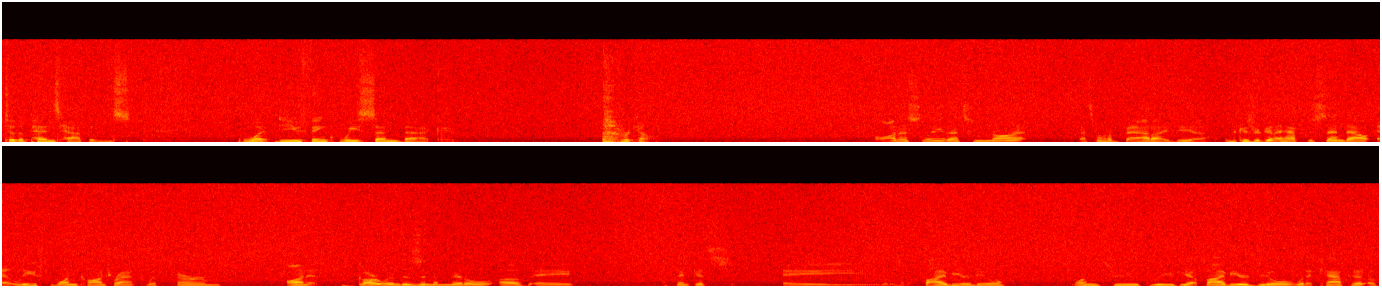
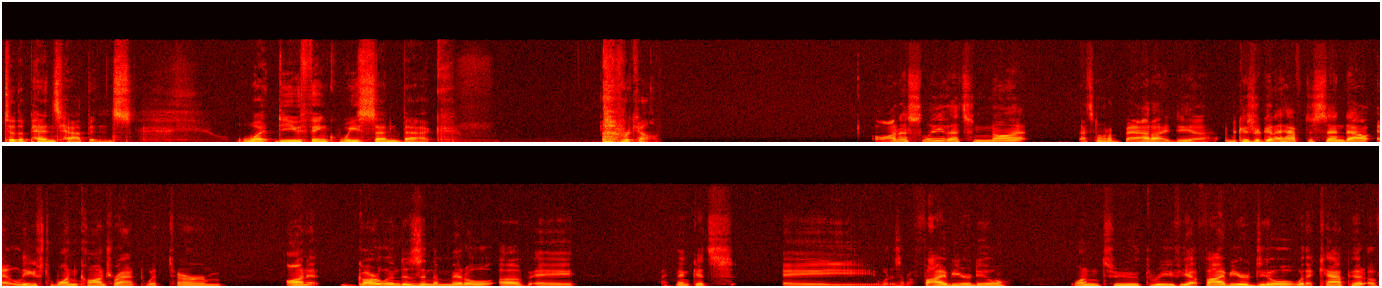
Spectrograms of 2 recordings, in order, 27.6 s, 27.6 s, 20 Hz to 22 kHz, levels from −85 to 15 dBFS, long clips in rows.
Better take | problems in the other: second | hiss; loud; throughout; 3 dB below the speech; faint in the second

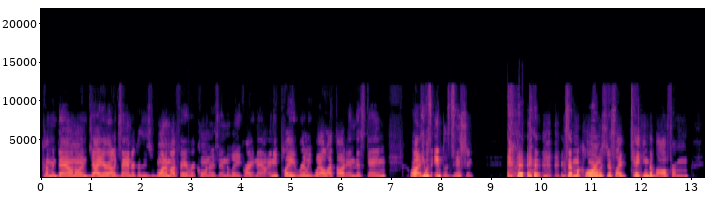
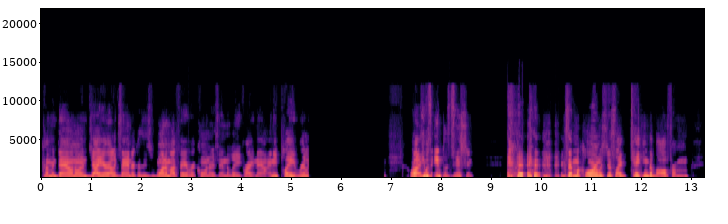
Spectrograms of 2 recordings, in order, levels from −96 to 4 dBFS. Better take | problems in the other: first | audio cutting out; at 5.5 s for 1.5 s

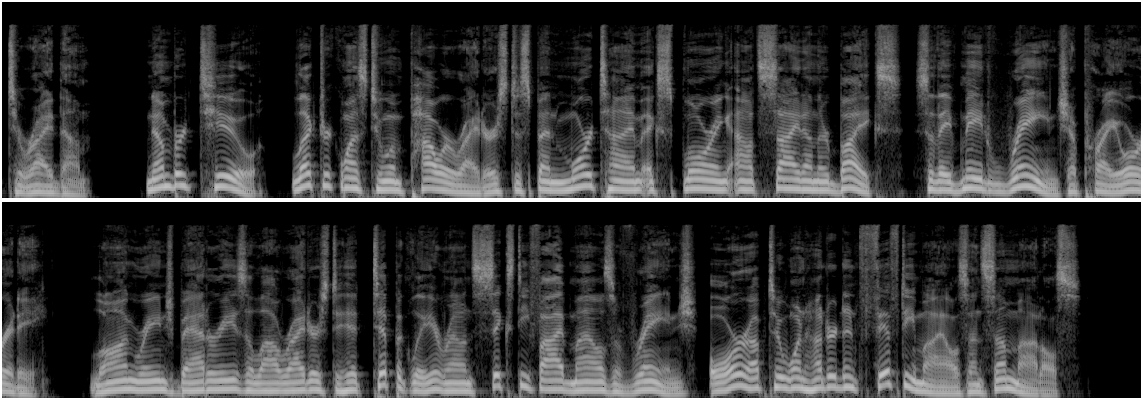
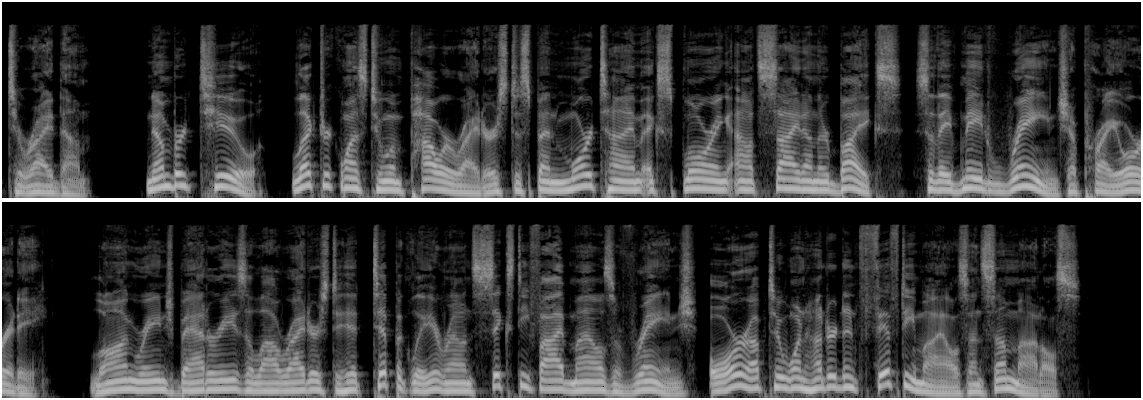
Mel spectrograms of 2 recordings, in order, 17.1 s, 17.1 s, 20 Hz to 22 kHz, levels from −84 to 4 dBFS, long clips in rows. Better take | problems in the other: neither | none

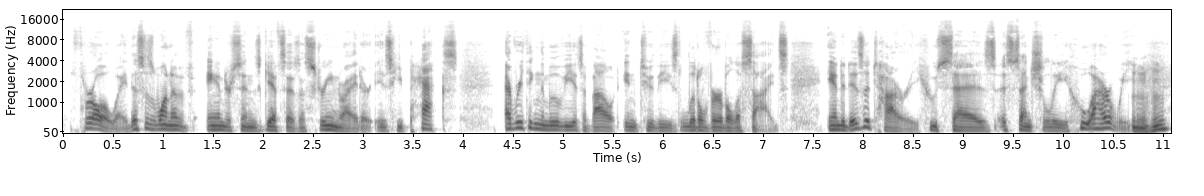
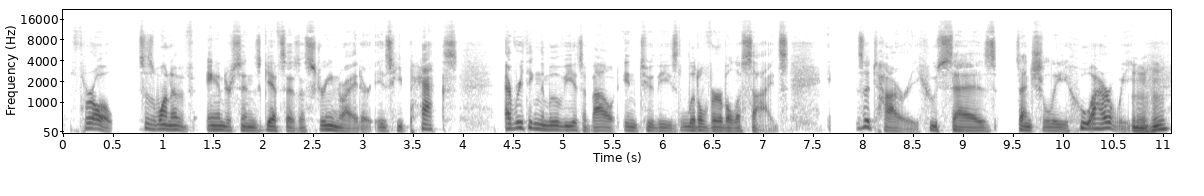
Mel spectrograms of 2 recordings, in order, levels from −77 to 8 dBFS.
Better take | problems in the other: first | audio cutting out; at 0.5 s, at 7.5 s and at 9.5 s

